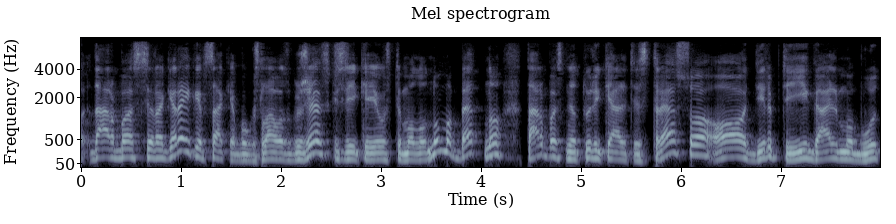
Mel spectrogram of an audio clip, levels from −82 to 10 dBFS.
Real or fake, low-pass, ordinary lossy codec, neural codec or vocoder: real; 7.2 kHz; MP3, 48 kbps; none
